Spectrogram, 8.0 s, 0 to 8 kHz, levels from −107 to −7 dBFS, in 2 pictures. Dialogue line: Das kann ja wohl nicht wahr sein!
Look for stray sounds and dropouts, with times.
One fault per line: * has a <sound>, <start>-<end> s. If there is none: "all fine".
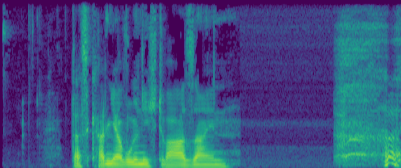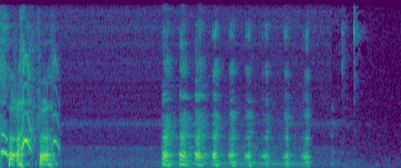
* has a laugh, 3.3-4.6 s
* has a laugh, 5.6-7.2 s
